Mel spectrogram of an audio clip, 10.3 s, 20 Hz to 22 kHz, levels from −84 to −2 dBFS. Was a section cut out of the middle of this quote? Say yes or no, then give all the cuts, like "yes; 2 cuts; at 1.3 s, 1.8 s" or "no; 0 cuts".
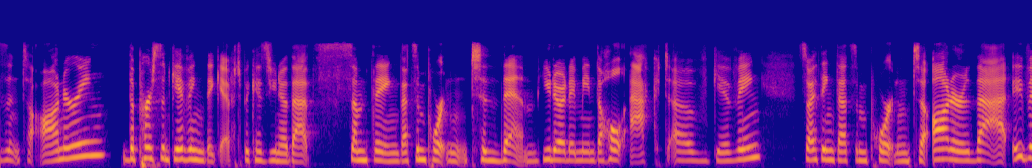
yes; 3 cuts; at 1.1 s, 1.7 s, 9.3 s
